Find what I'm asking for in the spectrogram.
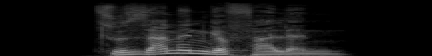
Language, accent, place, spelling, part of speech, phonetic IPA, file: German, Germany, Berlin, zusammengefallen, verb, [t͡suˈzamənɡəˌfalən], De-zusammengefallen.ogg
- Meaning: past participle of zusammenfallen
